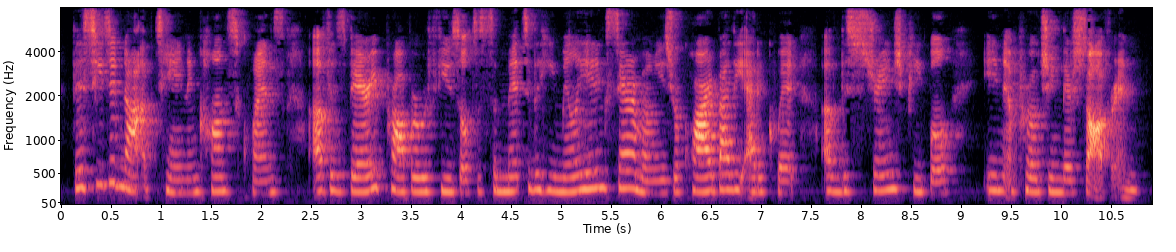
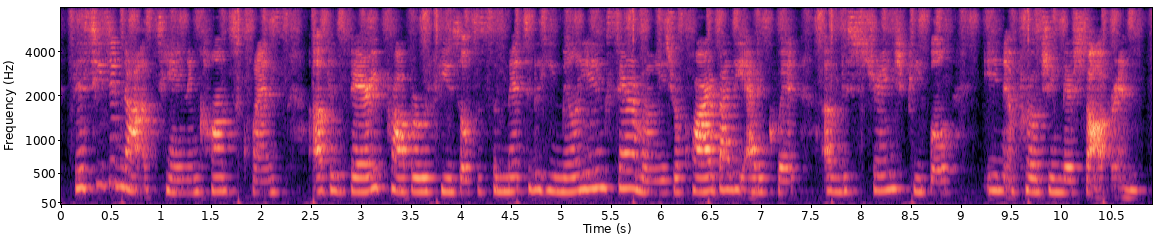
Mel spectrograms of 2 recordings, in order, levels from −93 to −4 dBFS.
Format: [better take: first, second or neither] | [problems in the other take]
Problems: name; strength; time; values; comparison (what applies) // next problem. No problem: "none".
first | background sound (Rattle (instrument)); 11 dB below the speech // room echo; dies away in 0.2 s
